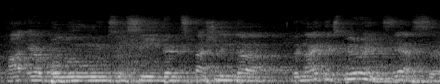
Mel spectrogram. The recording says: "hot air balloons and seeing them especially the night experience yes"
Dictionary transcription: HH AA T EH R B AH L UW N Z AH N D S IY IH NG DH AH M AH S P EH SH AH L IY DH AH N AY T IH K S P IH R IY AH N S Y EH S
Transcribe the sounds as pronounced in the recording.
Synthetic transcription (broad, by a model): HH AA T EH R B AH L UW N Z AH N S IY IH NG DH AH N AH S P EH SH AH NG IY DH AH N AY T IH K S P IH R IY AH N S Y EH S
